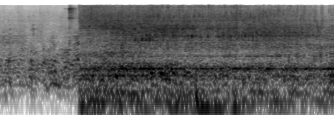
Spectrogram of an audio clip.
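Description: Eggs sizzle loudly in a hot frying pan.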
